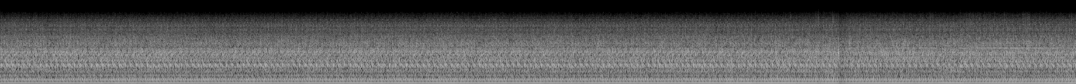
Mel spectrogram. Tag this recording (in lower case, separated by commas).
vehicle, truck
